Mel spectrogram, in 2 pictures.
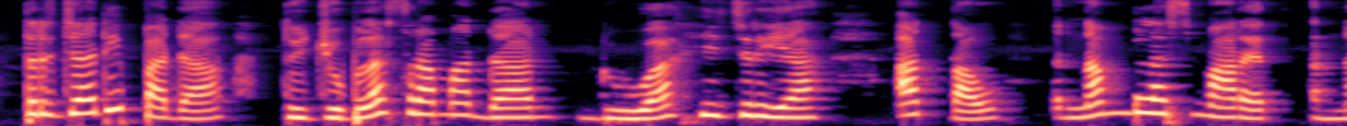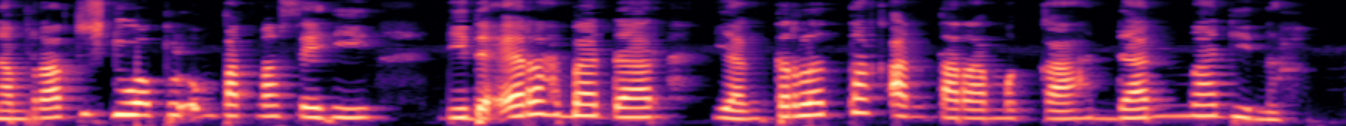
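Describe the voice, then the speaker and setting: At a very slow pace, a woman talks in a fairly high pitch, with ordinary pitch variation. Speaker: voice-over narrator for educational video. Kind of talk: classroom lesson narration for children.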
